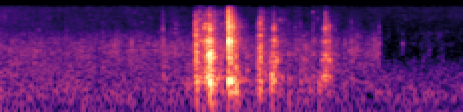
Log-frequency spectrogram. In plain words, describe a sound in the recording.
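A metal latch clicks open.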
